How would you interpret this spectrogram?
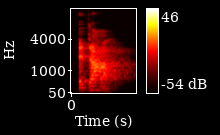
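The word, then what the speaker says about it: עדה: Another word I want to show you that starts with the letter I and is pronounced Edah.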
